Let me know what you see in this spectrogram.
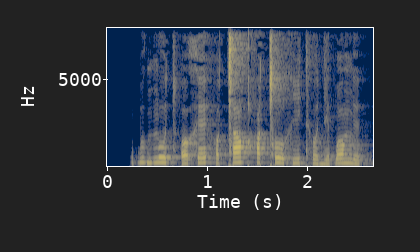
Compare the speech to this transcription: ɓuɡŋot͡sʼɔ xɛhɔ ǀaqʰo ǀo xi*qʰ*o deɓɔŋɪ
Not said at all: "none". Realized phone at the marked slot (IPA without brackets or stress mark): tʰ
